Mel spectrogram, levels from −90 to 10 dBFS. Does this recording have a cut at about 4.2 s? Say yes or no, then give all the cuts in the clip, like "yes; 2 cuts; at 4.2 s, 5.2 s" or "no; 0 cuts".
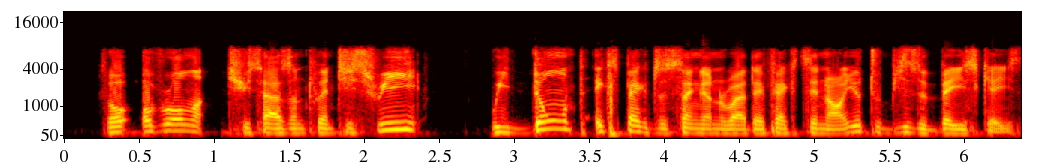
no; 2 cuts; at 1.0 s, 2.7 s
